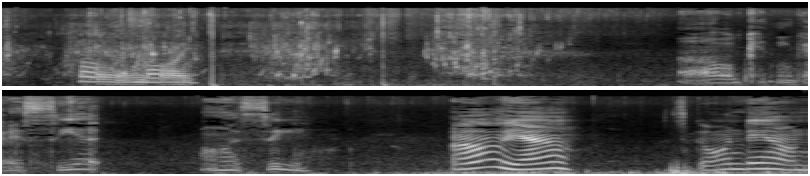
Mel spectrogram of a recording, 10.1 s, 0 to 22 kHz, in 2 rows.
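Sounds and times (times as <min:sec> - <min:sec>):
water sloshing around wading legs: 0:00.0 - 0:04.2.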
